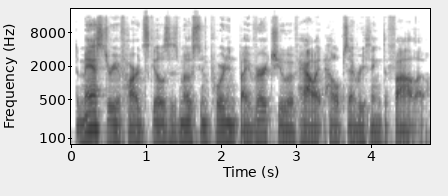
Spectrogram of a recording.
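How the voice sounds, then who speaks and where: A man's voice: very deep voice, fairly quick, a bit bright. A man delivering an opinionated tech monologue in an emphatic, declarative way, reworking and repeating his phrases as he drafts them aloud. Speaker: tech educator presenter.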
